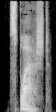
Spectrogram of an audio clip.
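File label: "splashed", American English, male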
